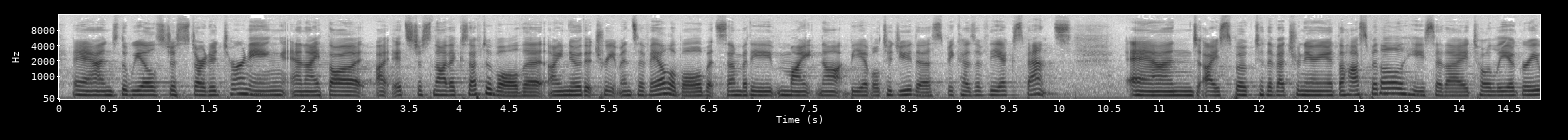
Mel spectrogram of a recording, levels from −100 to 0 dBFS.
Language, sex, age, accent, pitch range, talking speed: English, female, 30-49, American, 170-190 Hz, 185 wpm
